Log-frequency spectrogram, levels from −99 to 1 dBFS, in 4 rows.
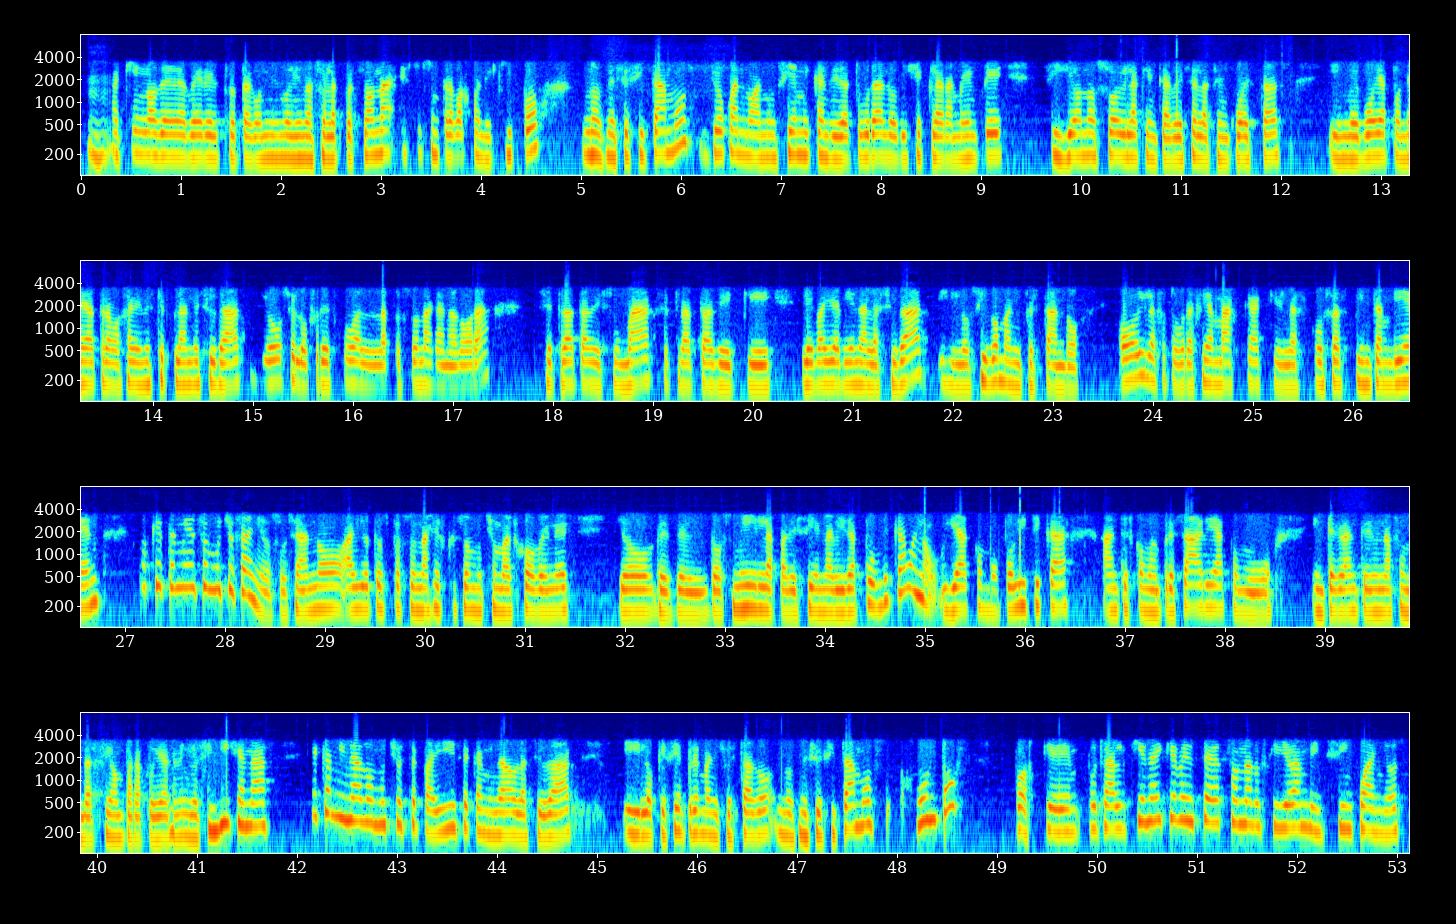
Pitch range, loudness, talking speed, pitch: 175-205 Hz, -28 LUFS, 175 wpm, 185 Hz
